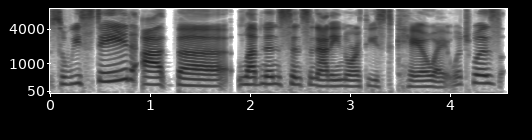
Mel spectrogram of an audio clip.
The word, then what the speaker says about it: Lebanon: called Lebanon and it's spelled like Lebanon but it's Lebanon and if this is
